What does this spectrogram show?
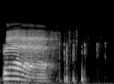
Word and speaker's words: bear: This this one's pronounced bear. Bear. Yeah. or bear if you want to use an American accent, but not beer because that's the drink.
